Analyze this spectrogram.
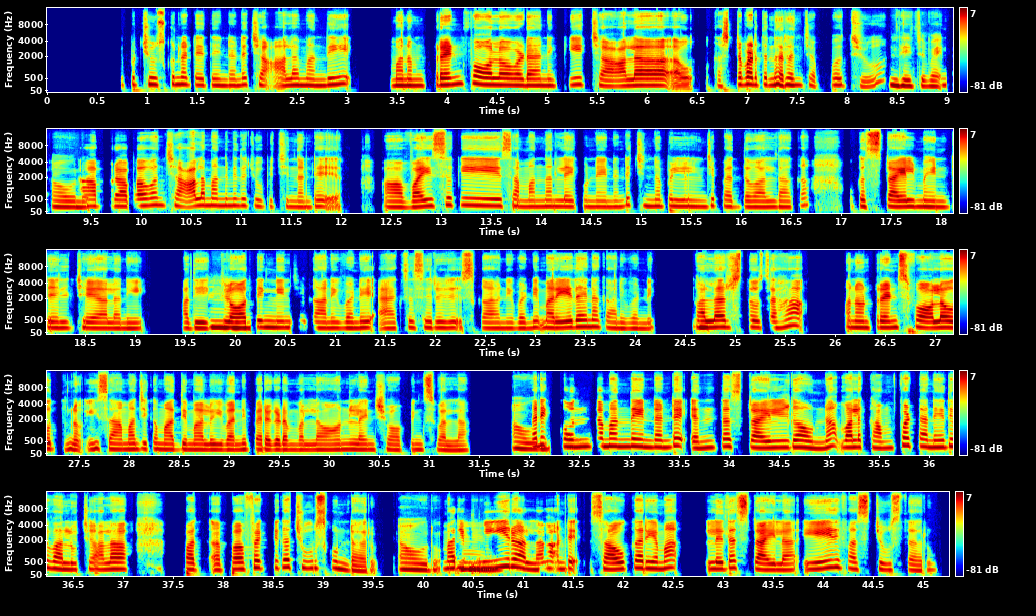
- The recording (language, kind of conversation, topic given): Telugu, podcast, సౌకర్యం కంటే స్టైల్‌కి మీరు ముందుగా ఎంత ప్రాధాన్యం ఇస్తారు?
- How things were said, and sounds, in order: in English: "ట్రెండ్ ఫాలో"; other background noise; in English: "స్టైల్"; in English: "క్లాతింగ్"; in English: "యాక్సెసరీస్"; in English: "కలర్స్‌తో"; in English: "ట్రెండ్స్ ఫాలో"; in English: "ఆన్లైన్ షాపింగ్స్"; in English: "స్టైల్‌గా"; in English: "ఫస్ట్"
